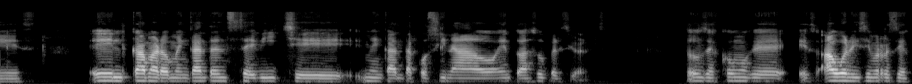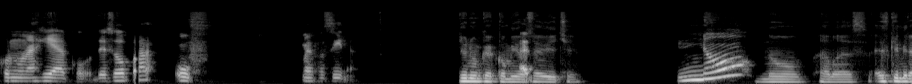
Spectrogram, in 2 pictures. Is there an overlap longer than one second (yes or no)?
no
